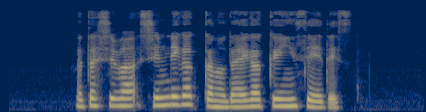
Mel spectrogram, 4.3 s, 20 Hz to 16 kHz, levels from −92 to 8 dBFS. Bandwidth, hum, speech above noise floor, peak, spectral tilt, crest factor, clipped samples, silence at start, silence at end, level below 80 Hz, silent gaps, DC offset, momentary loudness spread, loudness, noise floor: 11.5 kHz; none; 52 dB; -6 dBFS; -5.5 dB/octave; 16 dB; under 0.1%; 0.75 s; 0.8 s; -76 dBFS; none; under 0.1%; 7 LU; -23 LUFS; -74 dBFS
